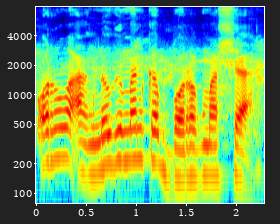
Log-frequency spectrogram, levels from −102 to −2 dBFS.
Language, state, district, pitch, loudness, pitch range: Kokborok, Tripura, West Tripura, 195 Hz, -15 LUFS, 155-215 Hz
